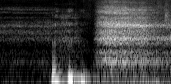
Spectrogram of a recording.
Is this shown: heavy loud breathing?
yes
